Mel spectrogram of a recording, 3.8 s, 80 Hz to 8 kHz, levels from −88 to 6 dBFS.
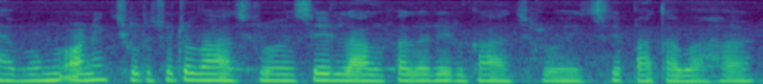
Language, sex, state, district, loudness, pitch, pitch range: Bengali, female, Odisha, Khordha, -19 LUFS, 215 Hz, 200-225 Hz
